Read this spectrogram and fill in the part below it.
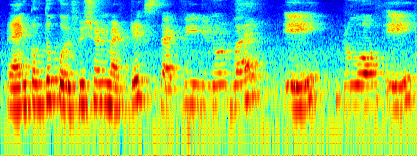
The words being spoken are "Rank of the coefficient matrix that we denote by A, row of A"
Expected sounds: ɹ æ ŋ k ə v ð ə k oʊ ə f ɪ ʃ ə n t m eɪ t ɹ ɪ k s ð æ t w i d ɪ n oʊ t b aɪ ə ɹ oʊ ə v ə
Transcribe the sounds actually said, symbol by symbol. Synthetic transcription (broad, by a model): ɹ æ ŋ k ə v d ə k oʊ ə f ɪ ʃ ə n t m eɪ t ɹ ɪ k s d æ t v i d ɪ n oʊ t b aɪ ə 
